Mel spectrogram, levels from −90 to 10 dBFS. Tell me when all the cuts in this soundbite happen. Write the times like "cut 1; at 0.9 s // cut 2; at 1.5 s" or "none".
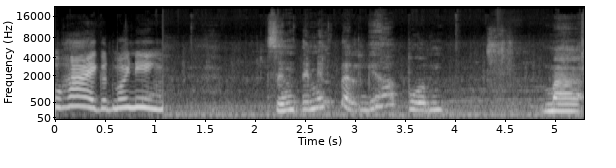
cut 1; at 1.1 s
